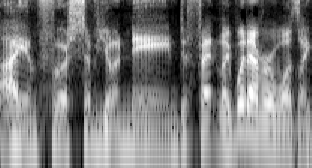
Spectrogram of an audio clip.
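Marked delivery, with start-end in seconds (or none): 0.0-1.8 put-on demonic voice. Recalling a game's special weapons: Klaus demonic voice. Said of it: "hearing Klaus talk to you in that demonic voice".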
